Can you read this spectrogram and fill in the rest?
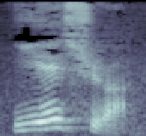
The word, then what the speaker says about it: イエシュア: このイエスという名前ですが、これはギリシャ語読みなんですね。ヘブル語の発音だとイエシュアって言います。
